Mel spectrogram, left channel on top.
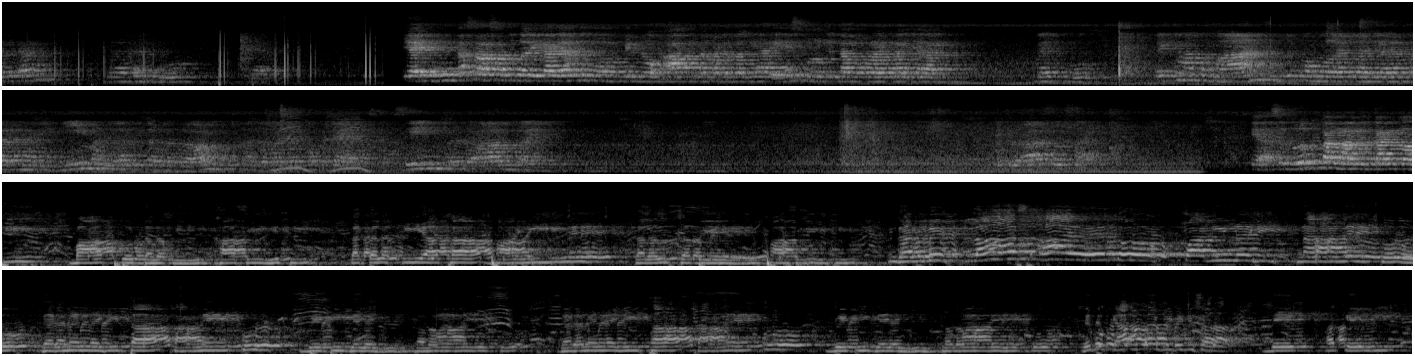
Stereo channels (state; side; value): different; both; correlation 0.00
